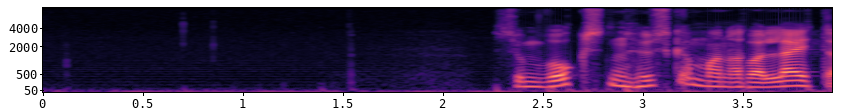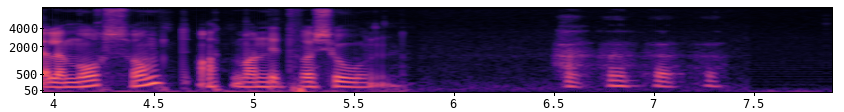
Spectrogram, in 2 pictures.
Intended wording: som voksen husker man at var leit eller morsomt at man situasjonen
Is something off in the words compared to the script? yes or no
no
